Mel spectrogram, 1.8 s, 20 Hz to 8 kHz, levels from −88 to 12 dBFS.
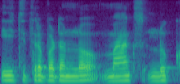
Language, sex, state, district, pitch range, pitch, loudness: Telugu, male, Andhra Pradesh, Visakhapatnam, 110-120 Hz, 115 Hz, -18 LUFS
